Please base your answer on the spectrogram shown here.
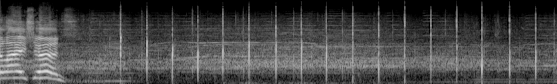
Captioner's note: cheers and applause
